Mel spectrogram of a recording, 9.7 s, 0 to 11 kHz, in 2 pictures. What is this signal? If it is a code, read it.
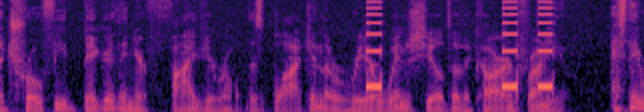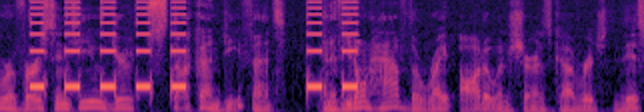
Beep code, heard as beeps from a small speaker, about 770 Hz, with speech in English. 1-2-5-2.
